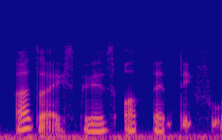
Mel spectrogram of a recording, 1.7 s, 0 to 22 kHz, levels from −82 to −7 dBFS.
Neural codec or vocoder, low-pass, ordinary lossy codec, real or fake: autoencoder, 22.05 kHz, a latent of 192 numbers a frame, VITS, trained on many speakers; 7.2 kHz; none; fake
